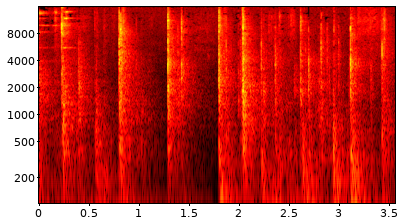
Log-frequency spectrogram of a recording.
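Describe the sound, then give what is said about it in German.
A heavy, stiff door being forced open, giving a series of knocking thuds and rattling bumps in an uneven rhythm, fairly faint and without voices. “die Tür geht ja immer so schwer auf”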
